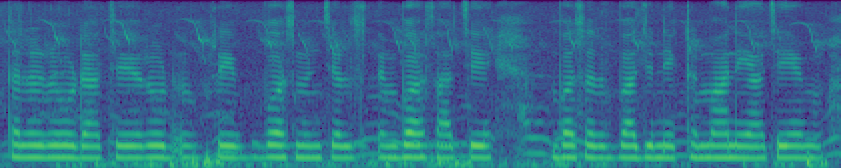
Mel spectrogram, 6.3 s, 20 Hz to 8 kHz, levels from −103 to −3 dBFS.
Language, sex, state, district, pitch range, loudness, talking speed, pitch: Halbi, female, Chhattisgarh, Bastar, 205-215 Hz, -33 LUFS, 180 wpm, 210 Hz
